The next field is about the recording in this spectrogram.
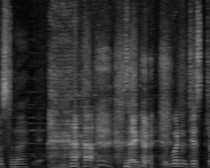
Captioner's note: both laughing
